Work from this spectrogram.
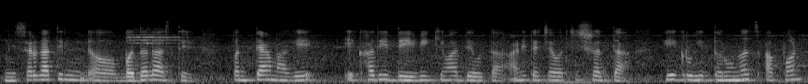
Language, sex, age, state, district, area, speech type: Marathi, female, 30-45, Maharashtra, Nanded, rural, spontaneous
